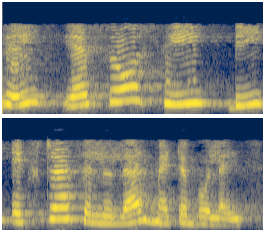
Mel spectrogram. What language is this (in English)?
Tamil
